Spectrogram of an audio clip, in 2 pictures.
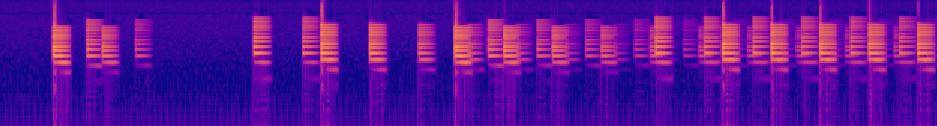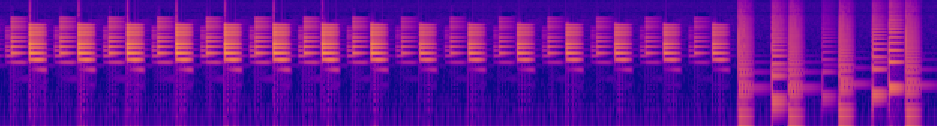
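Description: Pure Data synthesizer sequence of short, beep-like pitched notes, sparse at first, then a fast even run of notes from about three seconds in. Near the end a low drum sequence comes in under it.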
